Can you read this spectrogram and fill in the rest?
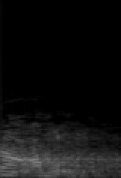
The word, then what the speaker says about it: عمرو: قال أنا عمرو. فتعجب صاحب إيلياء، فقال له هج لي اسمك. فقال له عين ميم، يترجمون له راء واو، هكذا تنطق عمرو وتكتب عمرو، ما يقرؤون عمرو، يقرؤون عمرو.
